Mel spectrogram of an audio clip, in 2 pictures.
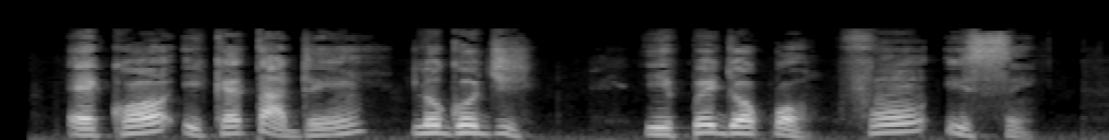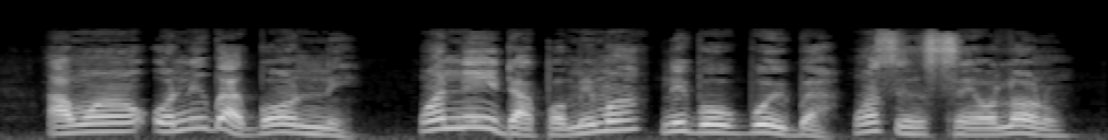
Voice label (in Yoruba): good news yoruba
